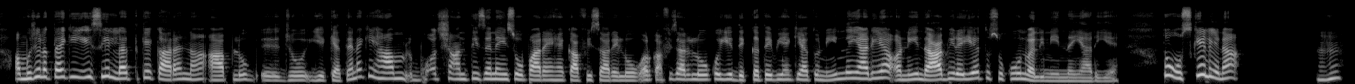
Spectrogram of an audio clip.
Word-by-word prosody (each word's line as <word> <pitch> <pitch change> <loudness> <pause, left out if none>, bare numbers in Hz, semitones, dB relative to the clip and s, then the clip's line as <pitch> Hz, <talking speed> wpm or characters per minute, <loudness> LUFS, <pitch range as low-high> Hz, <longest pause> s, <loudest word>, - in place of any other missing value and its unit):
और 250 - +2
मुझे 275 +8 +3
लगता 345 -1 +2
है 340 - +4
कि 345 -1 -3
इसी 370 +3 +1
लत 270 -5 +3
के 310 - -1
कारण 235 +3 +3
ना 230 +1 -2 0.2
आप 200 +2 0
लोग 220 -1 -5
अ, 185 -1 -4
जो 195 +2 -4
ये 190 +1 -5
कहते 195 +5 -2
हैं - - -2
ना - - -3
कि 380 - -3
हाँ, 270 -2 +4
म 270 -3 -3
बहुत 235 +5 -9
शांति 245 +1 -3
से 255 0 +1
नहीं 245 -1 +2
सो 235 -1 0
पा 210 -1 +4
रहे 205 0 -1
हैं, 200 -1 -5
काफ़ी 190 +2 +1
सारे 190 -1 -1
लोग 185 -1 -3
और - - 0
काफ़ी 250 - -6
सारे 230 -2 +1
लोगों 225 -1 0
को 245 - -1
ये 235 0 0
दिक़्क़तें 210 +1 -1
भी 225 - -2
हैं 225 - -4
कि 235 - -3
या 215 - +3
तो - - -2
नींद 210 +5 -4
नहीं 280 0 +1
आ 265 - +7
रही 275 +3 -2
है 310 - +3
और 215 -6 0
नींद 230 +1 0
आ 210 +2 +10
भी 260 +2 -3
रही 245 +1 +2
है, 280 - +4
तो 290 -1 -10
सुकून 255 0 -2
वाली 175 -3 +1
नींद 165 -1 -6
नहीं 160 -1 -6
आ 155 - -4
रही 155 0 -10
है। - - -10 0.5
तो 425 -1 +4
उसके 435 - +3
लिए 345 -8 +2
ना 295 +3 +1 0.8
हुँ, 210 - -5
हुँ। 290 +3 -3
235 Hz, 305 wpm, -23 LUFS, 205-270 Hz, 0.8 s, आ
